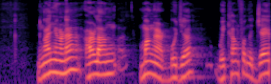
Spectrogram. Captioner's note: speaks foreign language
